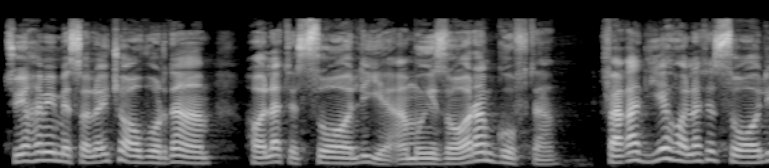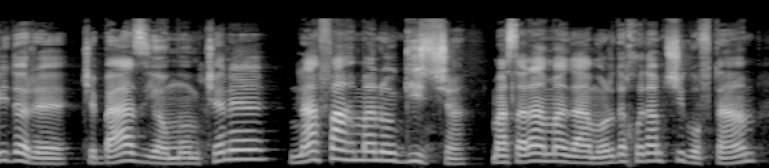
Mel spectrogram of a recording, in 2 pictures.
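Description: In a casual podcast lesson, a man teaches English, explaining things in a friendly, chatty way. His voice is fairly high and animated, and he says each example sentence slowly and deliberately.

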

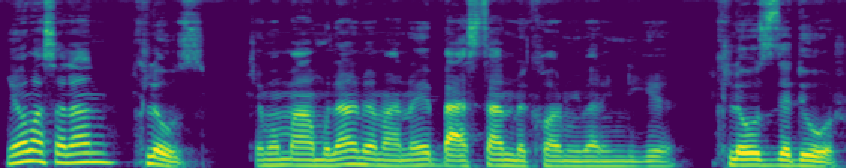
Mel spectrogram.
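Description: Warm-voiced male podcast teacher. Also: medium pitch. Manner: patient, explains step by step with examples. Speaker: podcast host and English teacher. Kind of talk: explanatory podcast lesson.

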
